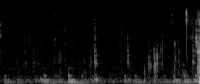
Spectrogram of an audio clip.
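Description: Soft mouth clicks and breath noise picked up by a close microphone between phrases, with a sharp lip click just before speech resumes near the end.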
